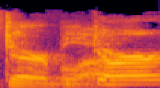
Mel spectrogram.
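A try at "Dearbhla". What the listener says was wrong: no, it's with the V. Dervla. It's the V again.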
